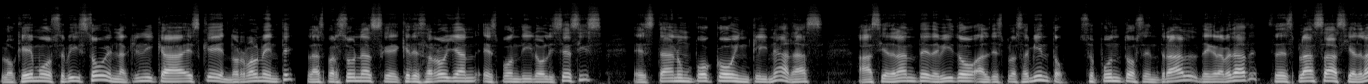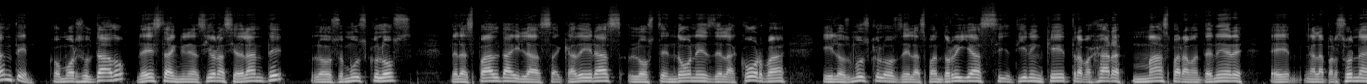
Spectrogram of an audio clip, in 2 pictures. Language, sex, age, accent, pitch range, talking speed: Spanish, male, 40-59, Mexican, 125-160 Hz, 150 wpm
